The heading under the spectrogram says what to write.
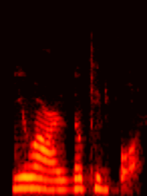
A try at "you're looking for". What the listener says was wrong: Okay, you are, it means you are, but if it's a comma, we don't pronounce the A. So you're looking for, it's one word, you're looking for.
